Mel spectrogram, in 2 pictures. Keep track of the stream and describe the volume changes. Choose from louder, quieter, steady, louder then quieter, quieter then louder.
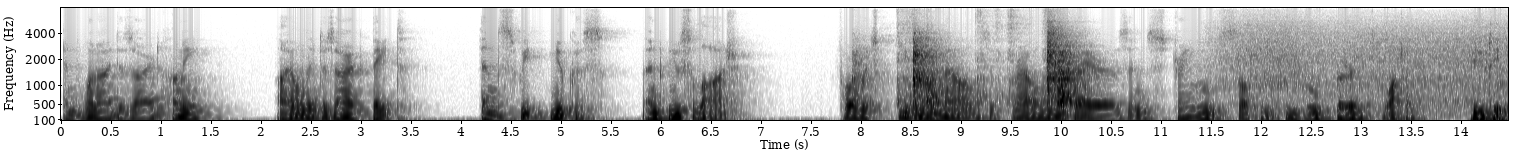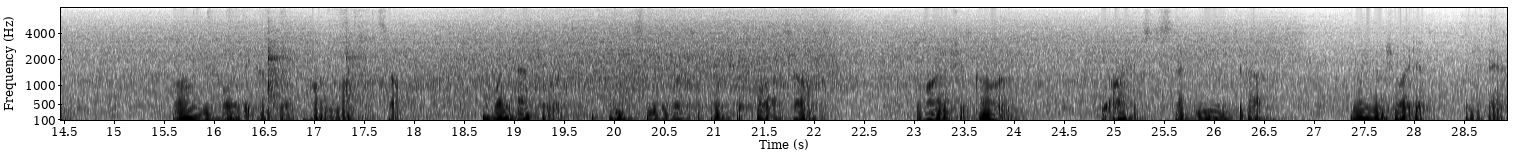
louder then quieter.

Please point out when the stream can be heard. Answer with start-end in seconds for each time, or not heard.
11.3-28.8.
